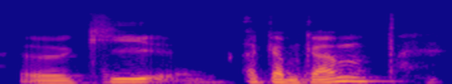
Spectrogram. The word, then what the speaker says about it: Akamkam: Ali Akam, c'est comme ça que ça se prononce, Akamkam, qui va nous parler de la coronarographie sur cœur perfusé ex situ, faisabilité et toxicité sur un modèle porcin.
